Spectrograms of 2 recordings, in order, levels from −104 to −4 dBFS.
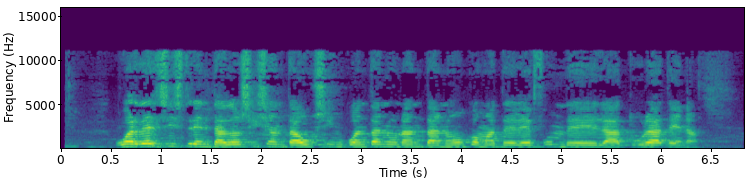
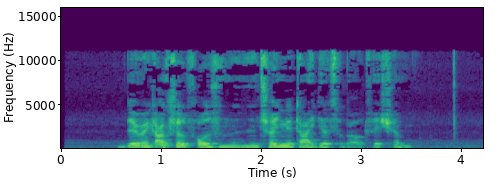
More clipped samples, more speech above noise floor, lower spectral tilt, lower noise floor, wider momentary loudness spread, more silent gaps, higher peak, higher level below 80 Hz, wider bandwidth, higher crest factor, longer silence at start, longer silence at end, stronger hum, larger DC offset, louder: neither; second, 33 dB vs 37 dB; second, -1.5 dB/octave vs -3.5 dB/octave; second, -53 dBFS vs -65 dBFS; second, 11 LU vs 19 LU; neither; first, -2 dBFS vs -10 dBFS; second, -76 dBFS vs -68 dBFS; about the same, 11.5 kHz vs 11.5 kHz; about the same, 20 dB vs 18 dB; about the same, 0.55 s vs 0.55 s; second, 0.5 s vs 0.7 s; neither; neither; first, -20 LUFS vs -28 LUFS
